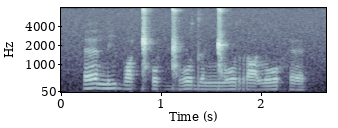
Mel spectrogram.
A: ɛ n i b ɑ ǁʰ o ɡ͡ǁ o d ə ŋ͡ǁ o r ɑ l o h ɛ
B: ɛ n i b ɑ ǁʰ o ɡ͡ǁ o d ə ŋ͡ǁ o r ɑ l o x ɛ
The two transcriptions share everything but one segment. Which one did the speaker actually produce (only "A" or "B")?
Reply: A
